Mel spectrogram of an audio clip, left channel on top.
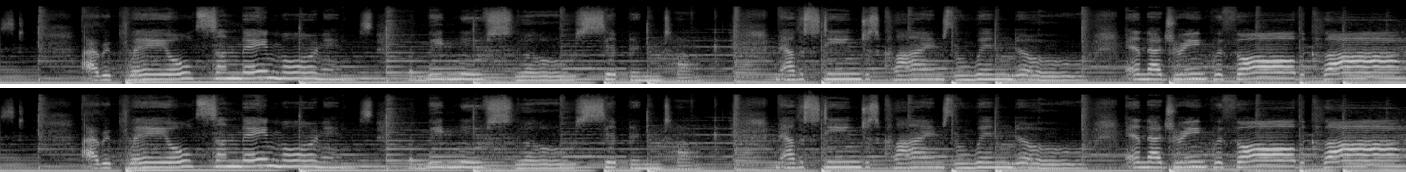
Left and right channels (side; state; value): both; identical; correlation 1.00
